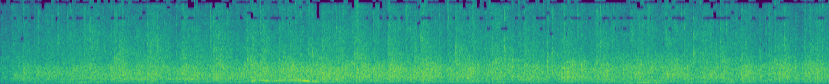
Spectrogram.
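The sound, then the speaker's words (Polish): Applause from a live studio audience: dense, steady clapping that holds at an even loudness from start to finish. “te brawa nie są wypuszczane z tak zwanej puszki.”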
